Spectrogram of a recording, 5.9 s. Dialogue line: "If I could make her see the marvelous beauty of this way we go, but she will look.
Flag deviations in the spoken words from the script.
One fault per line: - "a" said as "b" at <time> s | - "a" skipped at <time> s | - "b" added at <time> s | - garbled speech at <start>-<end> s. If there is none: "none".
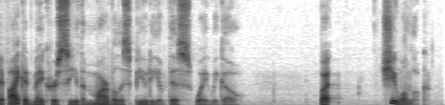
none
